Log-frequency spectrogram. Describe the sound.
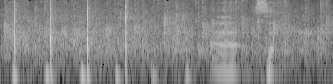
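Four sharp, evenly spaced claps ring out in a steady rhythm, followed by a brief murmur of voices as the clapping stops.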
